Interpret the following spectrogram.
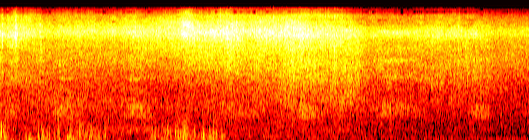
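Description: Tyre hiss from traffic on a wet, slushy street, swelling through the middle and fading, with low rumbling wind or handling noise on the microphone in the first few seconds.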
